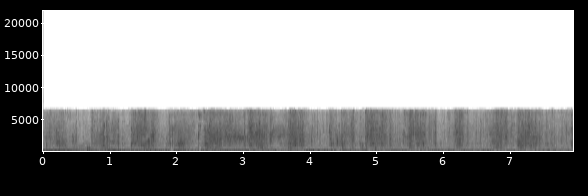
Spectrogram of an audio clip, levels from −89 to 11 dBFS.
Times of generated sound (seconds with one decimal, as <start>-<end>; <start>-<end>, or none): 0.4-4.3; 5.3-5.9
